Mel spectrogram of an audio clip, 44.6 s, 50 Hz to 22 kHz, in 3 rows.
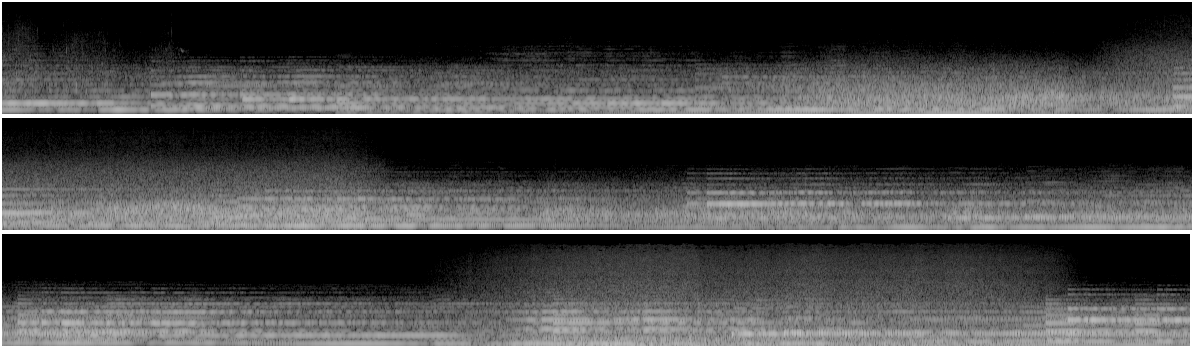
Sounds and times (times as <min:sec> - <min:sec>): Music: 0:00.0 - 0:44.6.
